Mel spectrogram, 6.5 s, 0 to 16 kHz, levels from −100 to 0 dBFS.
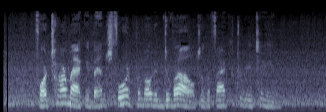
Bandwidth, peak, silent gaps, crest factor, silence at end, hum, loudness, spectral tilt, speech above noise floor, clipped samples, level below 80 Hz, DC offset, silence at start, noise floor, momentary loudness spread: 11.5 kHz; -14 dBFS; none; 20 dB; 0 s; none; -31 LUFS; -4.5 dB/octave; 21 dB; under 0.1%; -74 dBFS; under 0.1%; 0.1 s; -53 dBFS; 22 LU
